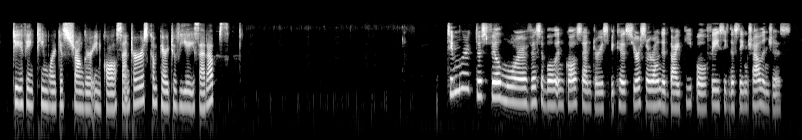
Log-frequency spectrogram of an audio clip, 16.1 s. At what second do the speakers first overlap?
none

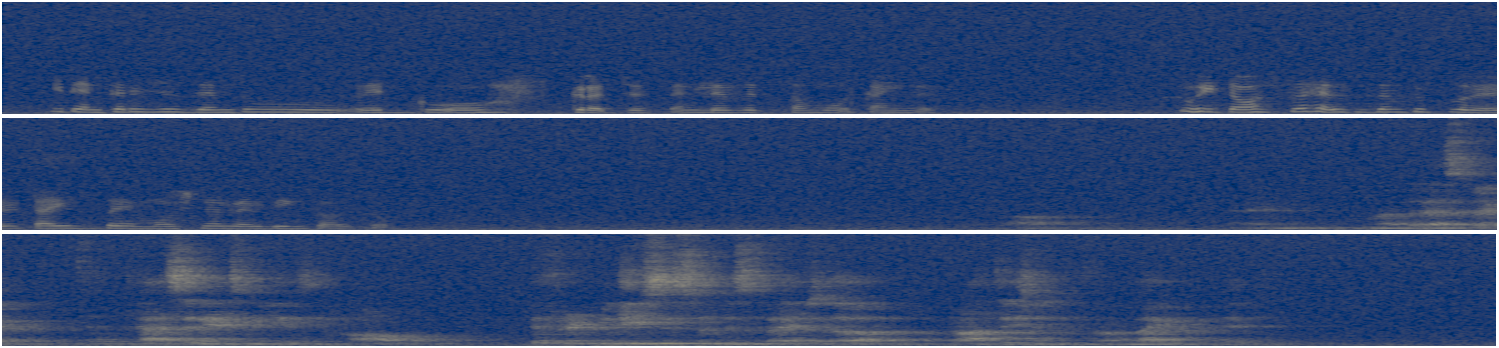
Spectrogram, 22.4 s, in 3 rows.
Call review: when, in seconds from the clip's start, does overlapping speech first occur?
none

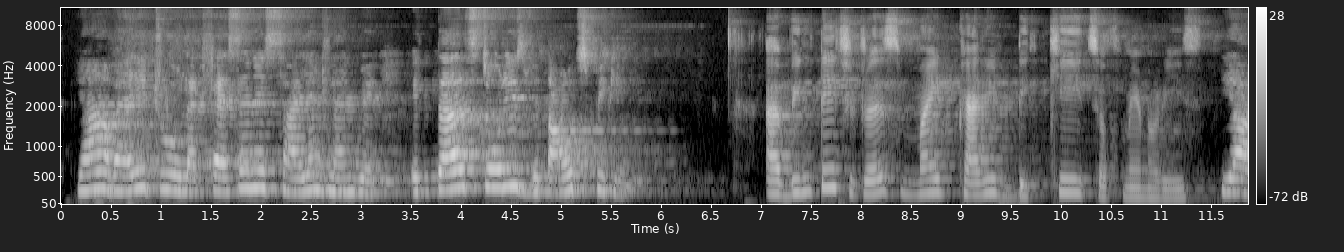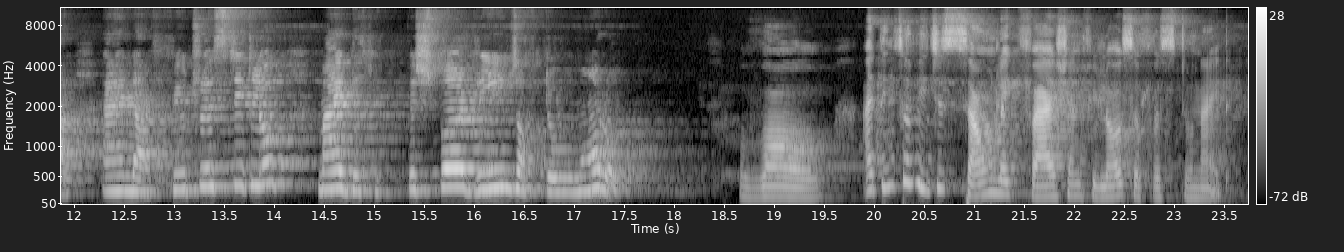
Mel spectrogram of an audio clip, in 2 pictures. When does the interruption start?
none

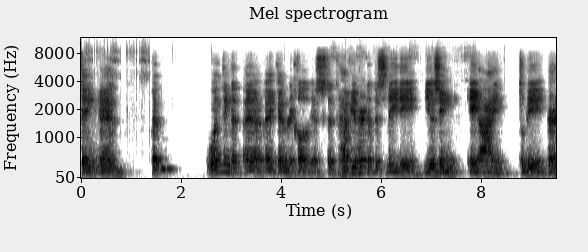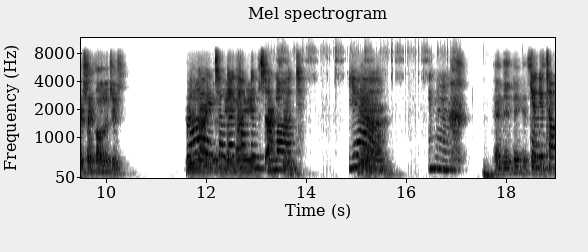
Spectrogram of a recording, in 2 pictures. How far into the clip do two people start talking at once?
11.6 s

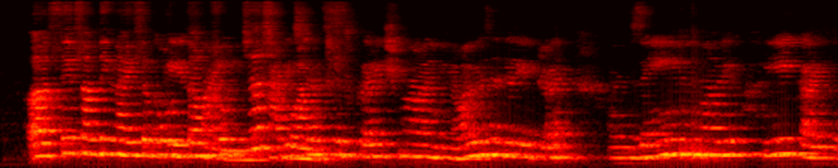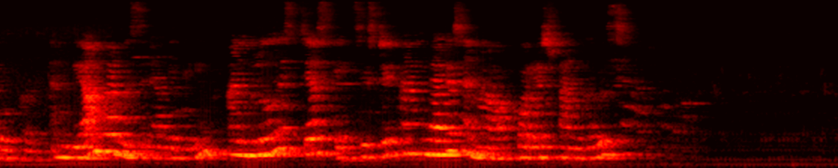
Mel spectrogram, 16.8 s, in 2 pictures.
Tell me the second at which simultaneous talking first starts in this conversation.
1.5 s

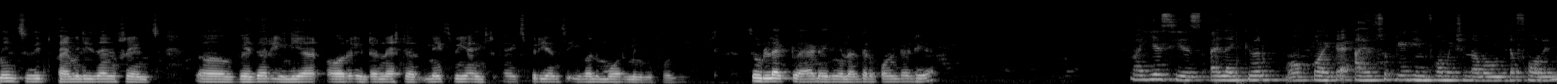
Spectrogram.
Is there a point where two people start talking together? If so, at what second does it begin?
none

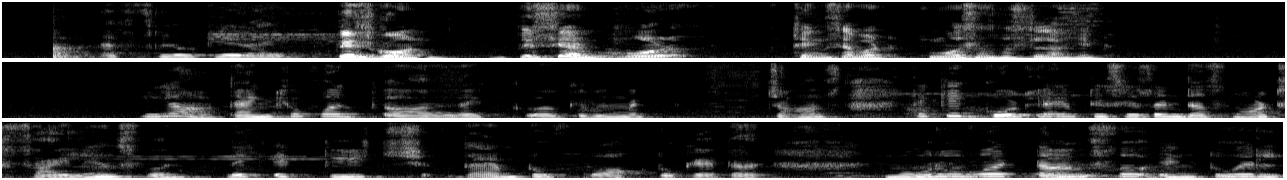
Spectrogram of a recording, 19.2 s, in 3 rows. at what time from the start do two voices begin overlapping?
none

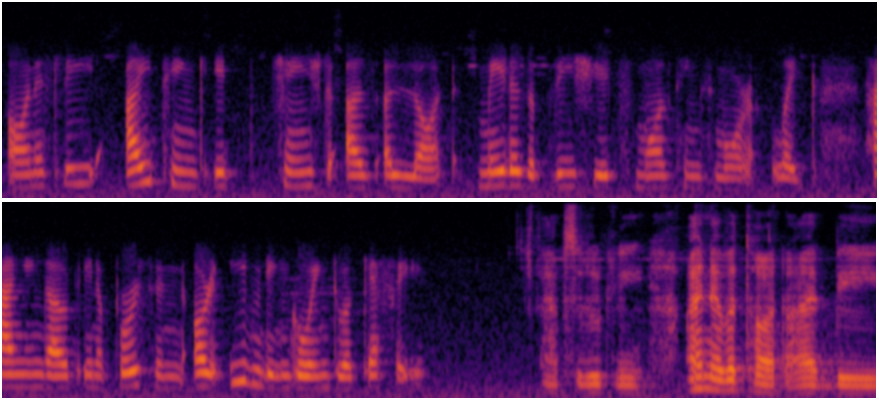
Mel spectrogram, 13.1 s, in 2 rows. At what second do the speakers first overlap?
none

